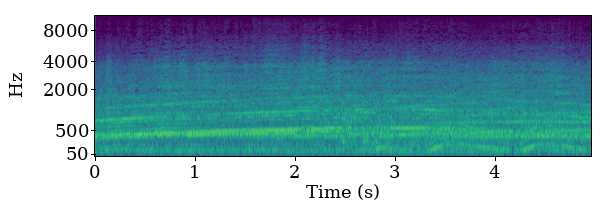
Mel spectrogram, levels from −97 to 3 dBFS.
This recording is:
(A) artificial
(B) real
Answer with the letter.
A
